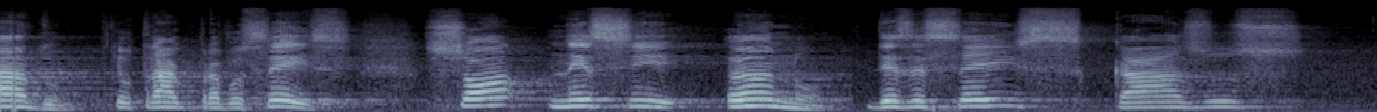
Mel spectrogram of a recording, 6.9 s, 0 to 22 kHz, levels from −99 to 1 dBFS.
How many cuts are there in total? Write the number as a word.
one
